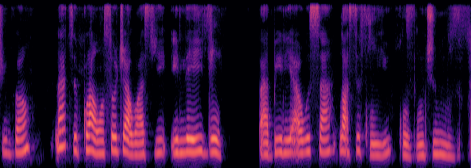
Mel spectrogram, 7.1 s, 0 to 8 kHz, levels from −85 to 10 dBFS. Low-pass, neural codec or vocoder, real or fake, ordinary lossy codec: 7.2 kHz; codec, 24 kHz, 0.9 kbps, WavTokenizer, small release; fake; none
